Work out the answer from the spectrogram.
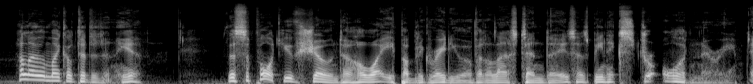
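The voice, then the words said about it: Distinctive British accent, theatrical delivery. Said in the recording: “certainly distinctive British accent, of course, bit of theater in there as well, and a good deal of passion always”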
